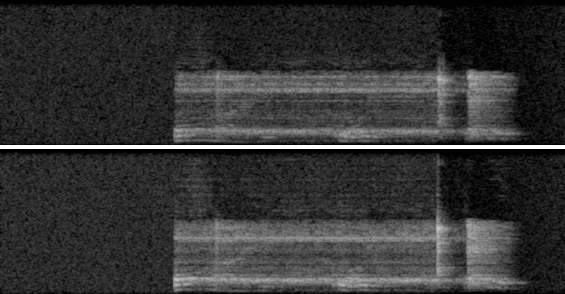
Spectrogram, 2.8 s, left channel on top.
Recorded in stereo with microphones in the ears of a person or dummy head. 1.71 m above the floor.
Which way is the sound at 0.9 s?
50° right (ahead or behind).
